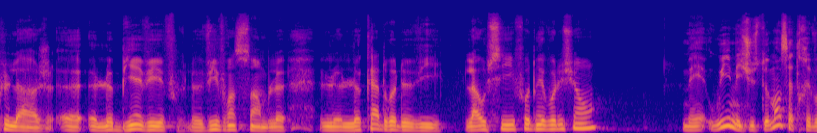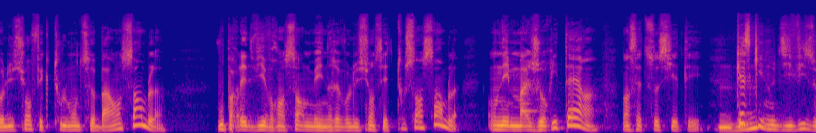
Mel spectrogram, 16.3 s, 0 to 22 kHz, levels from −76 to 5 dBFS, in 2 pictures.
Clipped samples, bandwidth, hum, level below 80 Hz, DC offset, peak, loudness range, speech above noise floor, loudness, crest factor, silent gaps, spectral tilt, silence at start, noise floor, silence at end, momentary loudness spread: under 0.1%; 14.5 kHz; none; -62 dBFS; under 0.1%; -2 dBFS; 2 LU; 38 dB; -21 LUFS; 18 dB; none; -5 dB/octave; 0 s; -58 dBFS; 0 s; 8 LU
